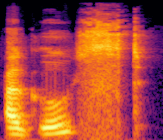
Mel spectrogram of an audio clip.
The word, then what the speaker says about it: Auguste: it, but they said it's not August, but it's spelled like August with an E. So I'm going to assume by the way that they were having her pronounce it, it was like Auguste, maybe?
